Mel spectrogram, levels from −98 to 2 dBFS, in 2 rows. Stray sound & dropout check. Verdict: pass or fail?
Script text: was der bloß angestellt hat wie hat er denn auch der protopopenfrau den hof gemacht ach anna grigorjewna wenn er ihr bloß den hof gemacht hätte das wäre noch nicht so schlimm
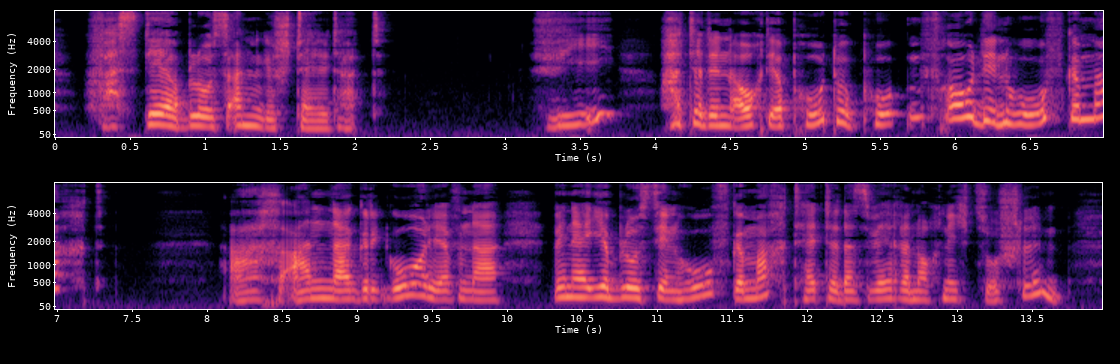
pass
